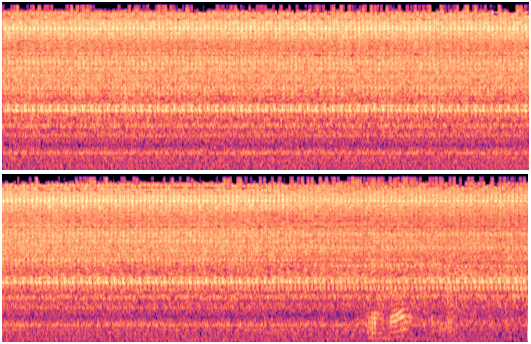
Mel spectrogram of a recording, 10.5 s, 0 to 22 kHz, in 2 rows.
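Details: 2017 VW Tiguan with P0300 random misfire, after coil and spark plugs were changed, compression checked and an injector replaced: fairly steady idle with a constant hum and faint high whine, no obvious stumble; fix unconfirmed.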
